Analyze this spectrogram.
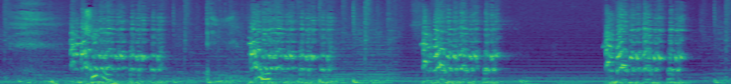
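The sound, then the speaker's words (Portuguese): A turkey gobbles four times in loud, rapid warbling bursts, each about a second long and separated by short pauses, with a low steady hum underneath and no talking; played as a sound effect. “Quer dizer, o colega tá me elogiando e vocês botando sonora de peru.”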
